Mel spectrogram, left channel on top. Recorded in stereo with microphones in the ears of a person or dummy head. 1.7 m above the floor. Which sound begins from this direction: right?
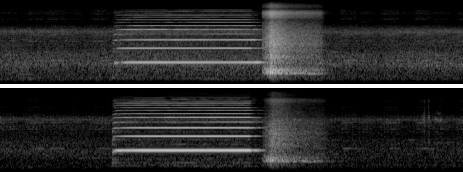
A violin, at 1.1 s.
